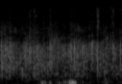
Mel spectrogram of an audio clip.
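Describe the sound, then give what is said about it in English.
An audience applauds God steadily, a dense wash of many hands clapping at an even level, with no speech over it. “We can give an applause to God right now.”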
